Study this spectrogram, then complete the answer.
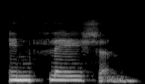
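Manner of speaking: inflation said slowly, in-FLAY-shun, long A on FLAY; slow model word. Shown as a demonstration. Teacher models the whole word for students: slow, in-FLAY-shun. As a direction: spell out inflation slowly, syllable by syllable. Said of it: "long A sound like bay".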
